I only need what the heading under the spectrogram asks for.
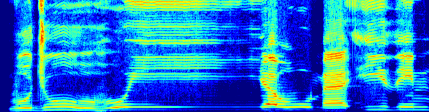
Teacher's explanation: دو پیش کی تنوین ہے، آگے یا آ رہا ہے حروف یرملون میں سے، اور یا کا آپ کو پتا ہے کہ یا پر غنہ کریں گے ہم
